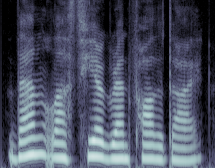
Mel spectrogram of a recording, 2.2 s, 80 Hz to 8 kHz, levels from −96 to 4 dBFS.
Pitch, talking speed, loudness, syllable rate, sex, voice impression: 200 Hz, 140 wpm, -17 LUFS, 3.7 syllables/s, female, feminine, adult-like, slightly relaxed, slightly weak, muffled, slightly intellectual, calm, friendly, reassuring, elegant, kind, modest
